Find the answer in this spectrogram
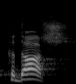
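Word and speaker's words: kadosh (קדוש): Consecration is pronounced in the Hebrew as kadosh.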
